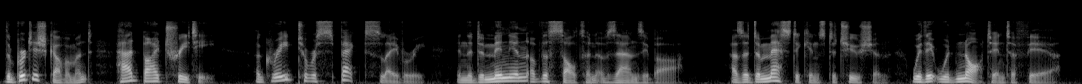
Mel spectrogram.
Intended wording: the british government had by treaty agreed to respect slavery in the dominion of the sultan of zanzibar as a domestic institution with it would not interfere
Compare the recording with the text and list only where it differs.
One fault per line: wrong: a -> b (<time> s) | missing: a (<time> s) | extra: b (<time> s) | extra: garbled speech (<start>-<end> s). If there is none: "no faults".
no faults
